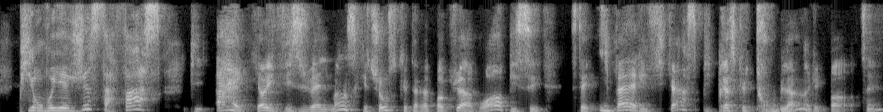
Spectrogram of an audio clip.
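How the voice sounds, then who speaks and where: Very wide pitch swings mark this man's fairly high voice. He talks at a moderate pace. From Manitoba, Saint-Boniface. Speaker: improv actor. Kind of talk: casual interview.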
